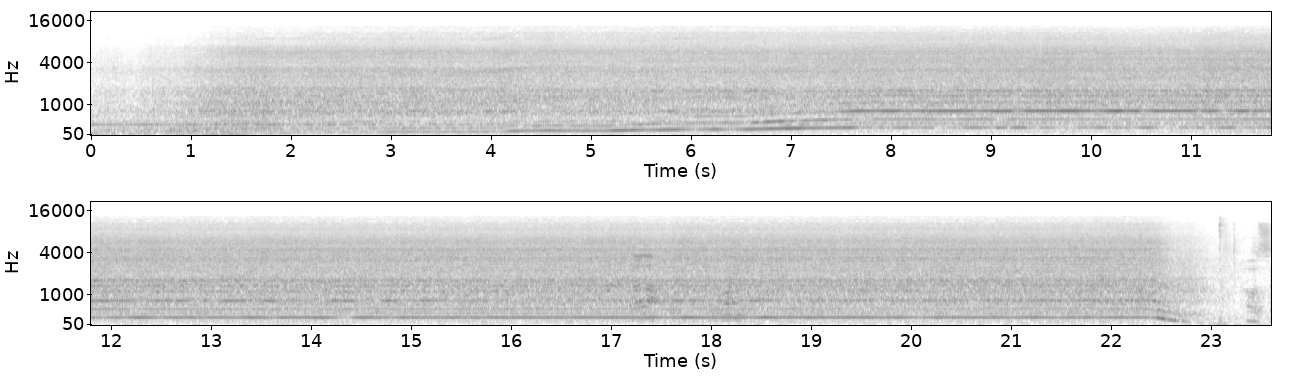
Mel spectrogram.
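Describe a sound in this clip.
An electric kitchen appliance whirs, its motor speeding up and then holding a steady hum before switching off.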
